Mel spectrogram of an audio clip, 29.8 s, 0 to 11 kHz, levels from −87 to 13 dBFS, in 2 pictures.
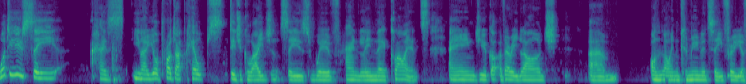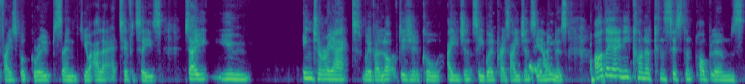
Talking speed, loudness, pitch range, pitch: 105 wpm, -23 LUFS, 120-140 Hz, 125 Hz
